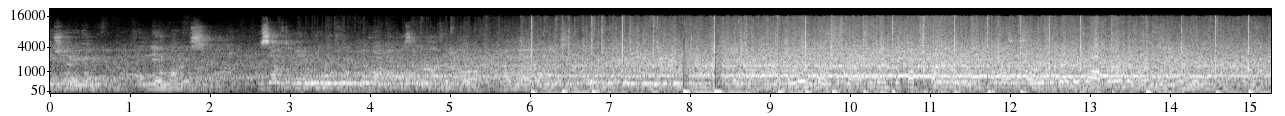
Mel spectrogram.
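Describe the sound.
A large stadium crowd applauds steadily in a minute's applause for the late Bob Pearson while players line up in the centre circle, a dense, sustained wash of clapping that swells after the first few seconds and holds at a loud, even level, with murmuring voices mixed in.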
